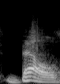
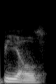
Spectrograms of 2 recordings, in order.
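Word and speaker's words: Bealls: never pronounce this right I gather it's it's Bells although to me that's pronounced Beals the way it's spelled but apparently it's it's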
